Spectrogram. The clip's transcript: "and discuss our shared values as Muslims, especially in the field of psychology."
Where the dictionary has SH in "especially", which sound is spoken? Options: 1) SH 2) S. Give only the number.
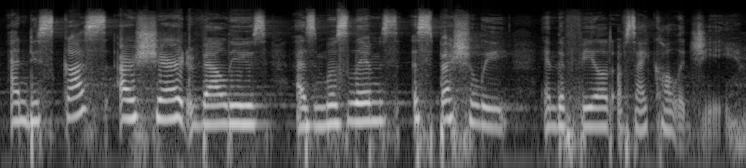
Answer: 1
